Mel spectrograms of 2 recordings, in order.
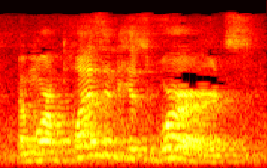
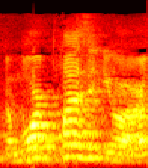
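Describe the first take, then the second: First: Slow verse reading, "pleasant" weighted; stress on pleasant. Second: "pleasant" leaned on, louder; stress on pleasant. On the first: Reading the Proverbs verse, stress on pleasant. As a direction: read slowly, leaning on pleasant. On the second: Teaching that pleasant words persuade, stress on pleasant. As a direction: punch the word pleasant. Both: Shown as a demonstration. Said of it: "circle pleasant".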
